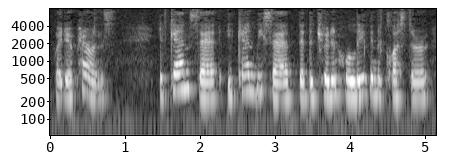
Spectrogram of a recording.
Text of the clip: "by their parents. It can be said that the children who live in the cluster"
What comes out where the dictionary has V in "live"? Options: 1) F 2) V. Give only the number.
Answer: 2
